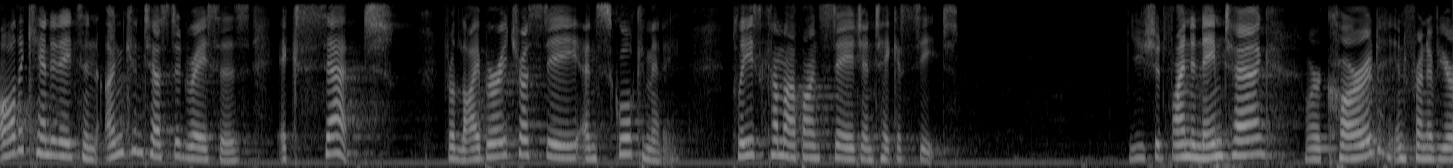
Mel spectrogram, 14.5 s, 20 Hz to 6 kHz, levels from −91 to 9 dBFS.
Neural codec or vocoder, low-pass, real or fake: none; 5.4 kHz; real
